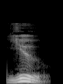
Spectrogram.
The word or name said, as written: ewe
